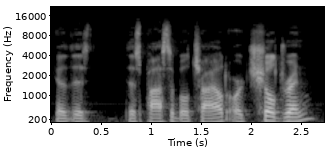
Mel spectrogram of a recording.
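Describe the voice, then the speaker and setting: A man co-hosting an advice podcast, talking casually with halting restarts and emphatic rises. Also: mid-range voice, steady tone, fairly bright tone. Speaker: podcast host giving advice.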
